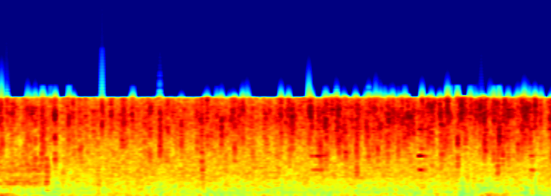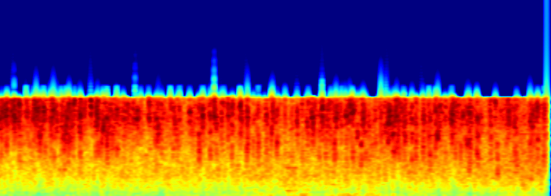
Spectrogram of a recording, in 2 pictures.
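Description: Heavy thunderstorm rain pouring steadily onto trees and surfaces, a dense even hiss.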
